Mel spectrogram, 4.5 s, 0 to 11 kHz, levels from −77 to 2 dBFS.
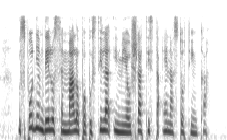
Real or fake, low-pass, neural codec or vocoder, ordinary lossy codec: real; 7.2 kHz; none; none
